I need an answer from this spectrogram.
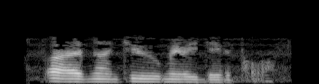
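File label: Sheriff Dispatch, scanner audio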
